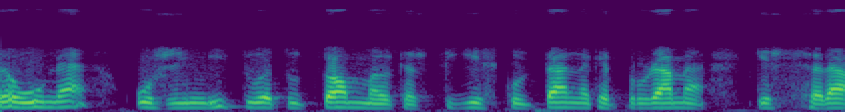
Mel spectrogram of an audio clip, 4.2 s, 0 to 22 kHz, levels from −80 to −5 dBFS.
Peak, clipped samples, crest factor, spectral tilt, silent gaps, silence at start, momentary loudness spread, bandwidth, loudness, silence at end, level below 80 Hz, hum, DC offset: -8 dBFS; under 0.1%; 18 dB; -9 dB/octave; none; 0 s; 11 LU; 15.5 kHz; -28 LUFS; 0 s; -68 dBFS; none; under 0.1%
